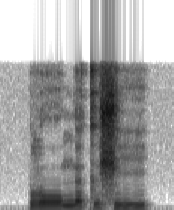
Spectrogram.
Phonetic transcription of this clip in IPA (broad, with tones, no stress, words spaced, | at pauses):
loː˨ŋɛ˨kɪ˨ ʃiː˨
